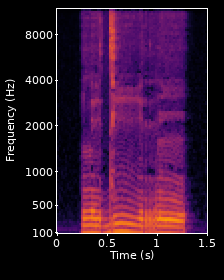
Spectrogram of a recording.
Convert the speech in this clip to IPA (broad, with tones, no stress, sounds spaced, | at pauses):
l i˨ d iː˦˨ r ĩ˦˨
